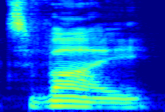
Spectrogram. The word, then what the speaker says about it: zwei: T-W-O in English, and zwei in German. We have the Z like TS, we have the W like a V, and then we have that EI giving us I, zwei.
